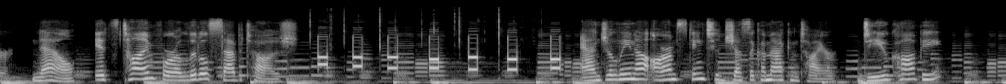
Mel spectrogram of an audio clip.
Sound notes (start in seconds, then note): 3.1 cell phone dial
